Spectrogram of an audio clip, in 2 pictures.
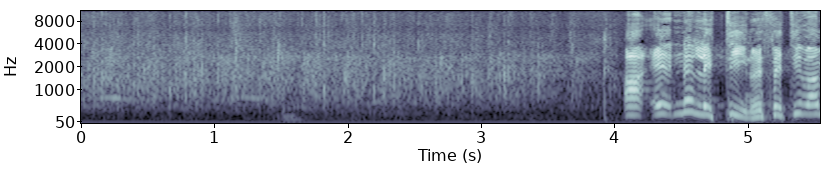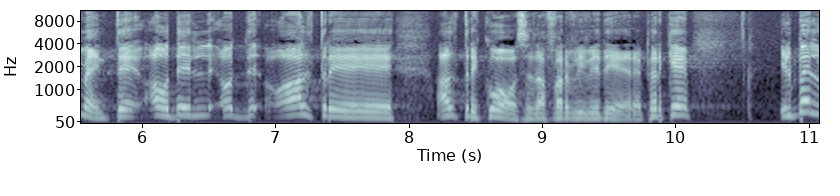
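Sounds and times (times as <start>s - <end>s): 
audience applauding at a church gathering: 0.0s - 4.1s
speech: 1.5s - 1.8s, 4.1s - 11.0s.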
